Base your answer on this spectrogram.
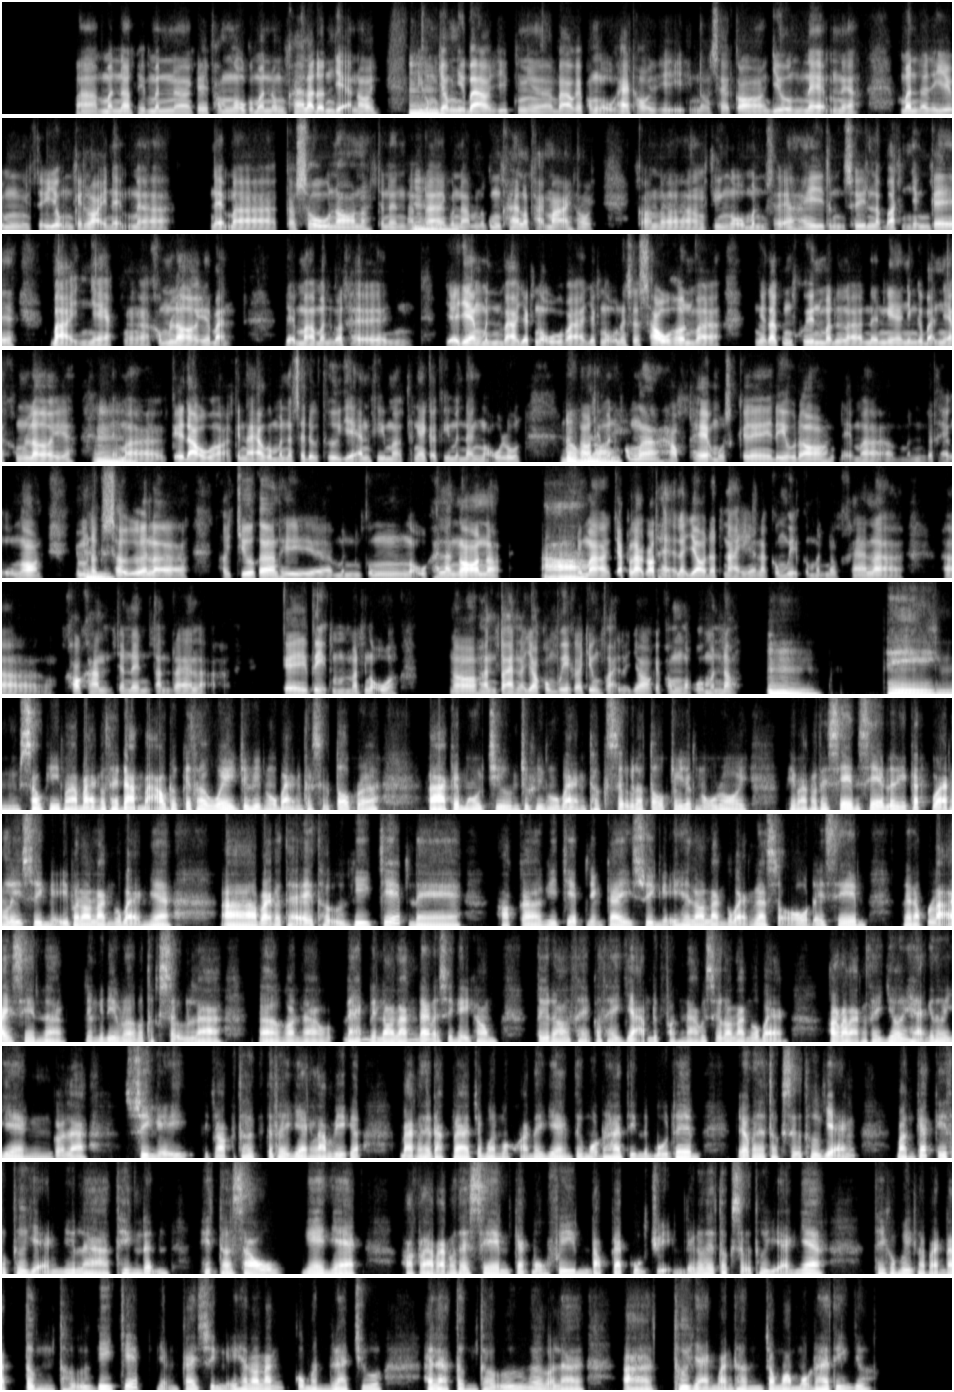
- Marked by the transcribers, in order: tapping; other background noise
- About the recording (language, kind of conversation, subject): Vietnamese, advice, Làm thế nào để giảm lo lắng và mất ngủ do suy nghĩ về công việc?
